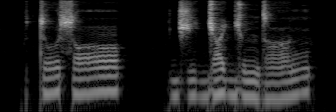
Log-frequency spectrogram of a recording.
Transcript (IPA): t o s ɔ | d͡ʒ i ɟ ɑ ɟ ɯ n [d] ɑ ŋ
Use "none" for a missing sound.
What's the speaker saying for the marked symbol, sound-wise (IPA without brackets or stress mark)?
d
